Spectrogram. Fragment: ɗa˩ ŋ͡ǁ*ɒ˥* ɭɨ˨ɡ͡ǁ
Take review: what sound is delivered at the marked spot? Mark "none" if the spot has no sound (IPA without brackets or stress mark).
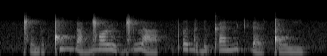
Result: ɒ˥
